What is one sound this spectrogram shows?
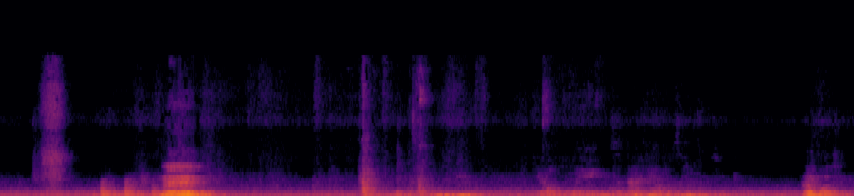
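A middle-aged man speaks calmly in a lecture voice.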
